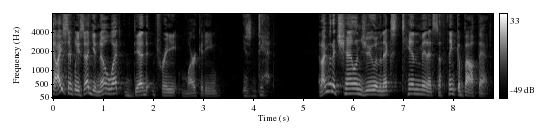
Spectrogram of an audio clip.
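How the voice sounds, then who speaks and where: A middle-aged man hosting a show from a studio floor, talking emphatically, swinging between loud and hushed lines. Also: on the high side. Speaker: host. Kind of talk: energetic presenting to camera.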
